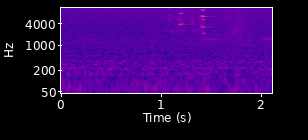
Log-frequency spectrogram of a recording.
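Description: Dry-erase marker squeaking on a whiteboard as words are marked and underlined, faint, with a few short squeaks a little over a second in.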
